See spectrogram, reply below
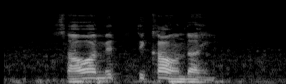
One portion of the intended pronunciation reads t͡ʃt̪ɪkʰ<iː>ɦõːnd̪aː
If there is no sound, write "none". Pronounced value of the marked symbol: aː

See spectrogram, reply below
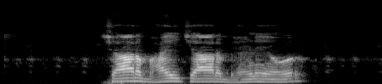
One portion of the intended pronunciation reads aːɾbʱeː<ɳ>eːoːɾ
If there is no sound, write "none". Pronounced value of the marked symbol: ɳ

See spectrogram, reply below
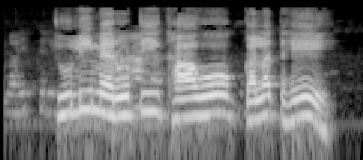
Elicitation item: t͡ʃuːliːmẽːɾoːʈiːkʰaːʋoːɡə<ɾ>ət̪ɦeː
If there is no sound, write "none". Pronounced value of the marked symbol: l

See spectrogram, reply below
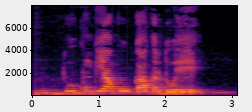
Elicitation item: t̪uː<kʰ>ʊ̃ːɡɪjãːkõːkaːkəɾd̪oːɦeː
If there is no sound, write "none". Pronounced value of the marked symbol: kʰ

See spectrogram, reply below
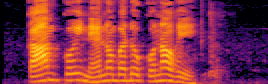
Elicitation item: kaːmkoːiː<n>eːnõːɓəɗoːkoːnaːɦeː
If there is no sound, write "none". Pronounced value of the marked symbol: n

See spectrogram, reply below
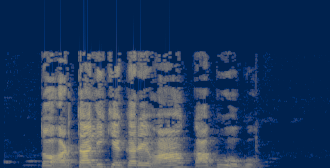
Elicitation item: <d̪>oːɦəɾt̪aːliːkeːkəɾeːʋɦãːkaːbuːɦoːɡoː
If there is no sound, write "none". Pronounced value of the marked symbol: t̪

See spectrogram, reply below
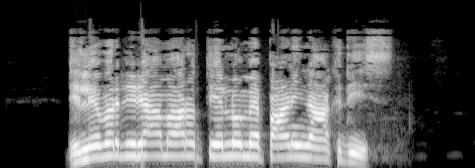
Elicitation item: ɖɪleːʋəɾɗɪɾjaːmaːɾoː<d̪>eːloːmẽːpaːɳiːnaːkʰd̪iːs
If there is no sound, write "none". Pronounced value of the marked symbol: t̪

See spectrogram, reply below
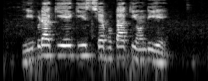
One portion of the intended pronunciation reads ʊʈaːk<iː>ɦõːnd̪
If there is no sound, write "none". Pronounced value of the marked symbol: iː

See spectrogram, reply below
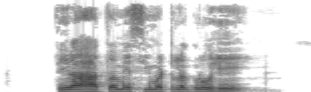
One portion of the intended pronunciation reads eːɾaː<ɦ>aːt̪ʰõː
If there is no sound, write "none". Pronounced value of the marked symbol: ɦ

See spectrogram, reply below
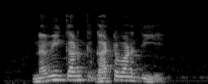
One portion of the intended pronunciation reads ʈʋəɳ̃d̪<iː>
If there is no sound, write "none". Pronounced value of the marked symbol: iː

